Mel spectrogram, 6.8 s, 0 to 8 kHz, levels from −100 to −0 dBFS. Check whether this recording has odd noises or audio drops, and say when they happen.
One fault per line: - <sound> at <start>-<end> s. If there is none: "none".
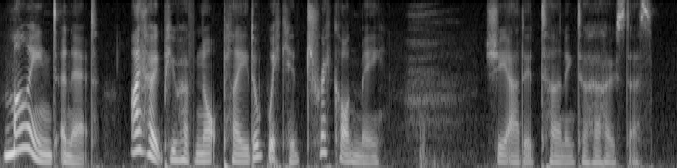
- breath at 4.0-4.7 s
